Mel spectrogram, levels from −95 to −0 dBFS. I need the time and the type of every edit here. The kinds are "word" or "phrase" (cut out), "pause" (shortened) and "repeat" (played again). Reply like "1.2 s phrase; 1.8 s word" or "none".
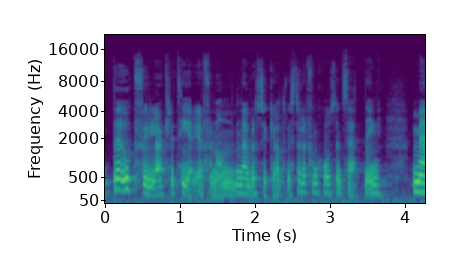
1.7 s word; 2.5 s word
